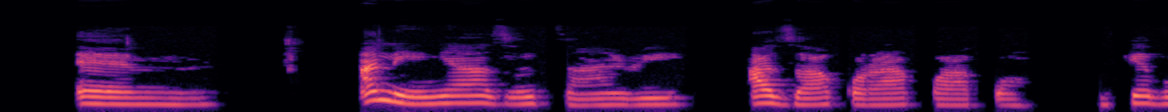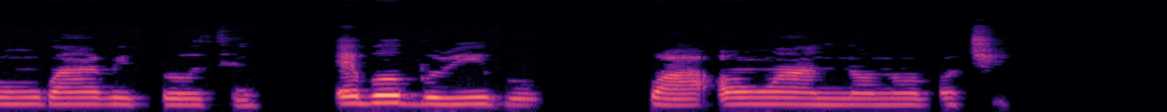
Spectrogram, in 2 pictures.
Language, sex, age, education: Igbo, female, 46-60, tertiary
